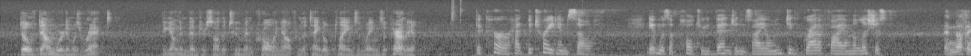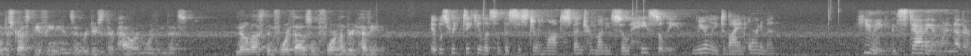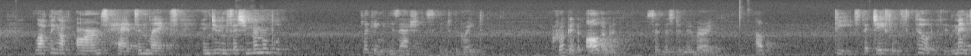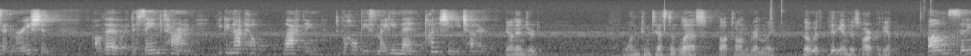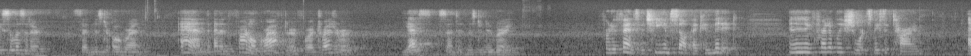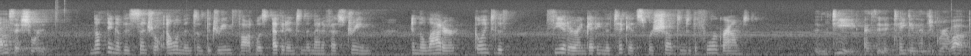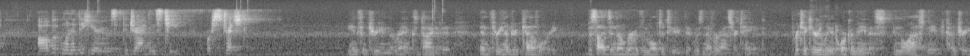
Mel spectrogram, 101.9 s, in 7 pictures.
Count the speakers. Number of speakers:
6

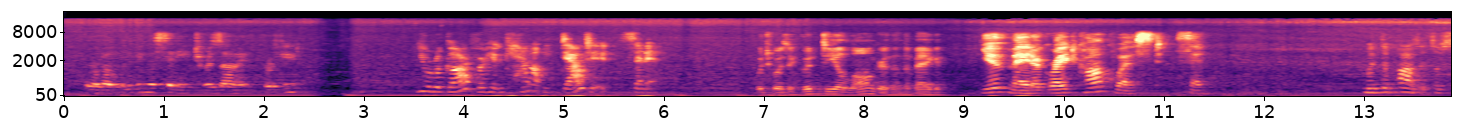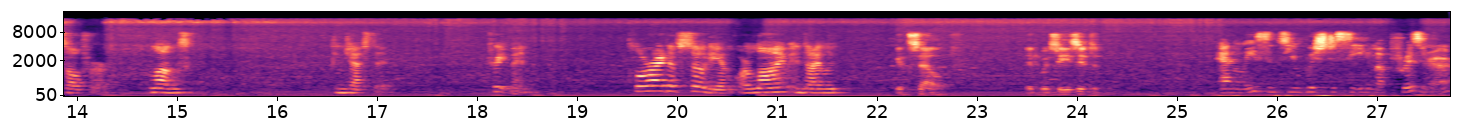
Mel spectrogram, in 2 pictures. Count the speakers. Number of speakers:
5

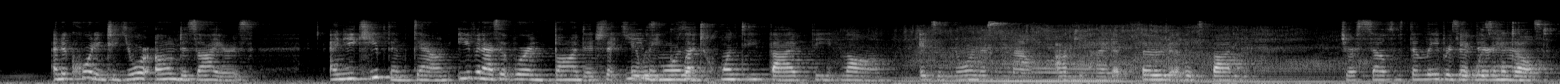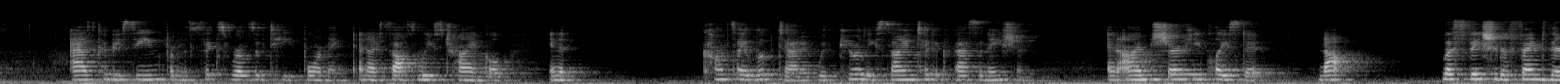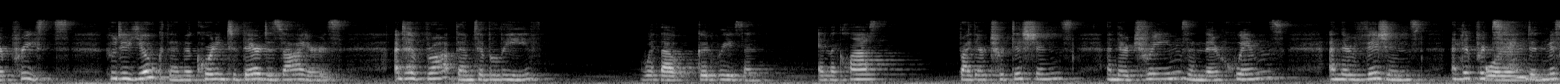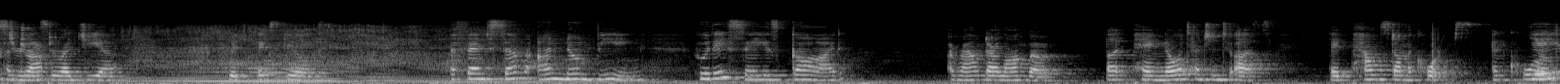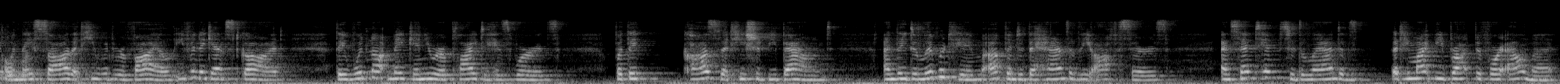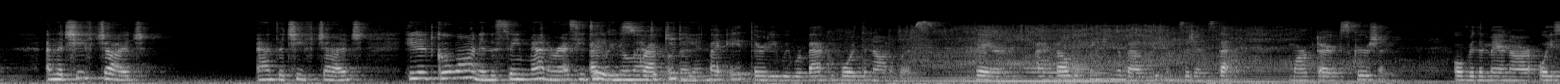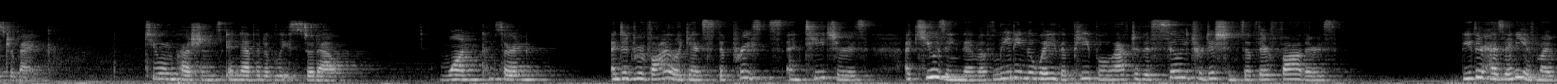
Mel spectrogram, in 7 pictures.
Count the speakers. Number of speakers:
2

